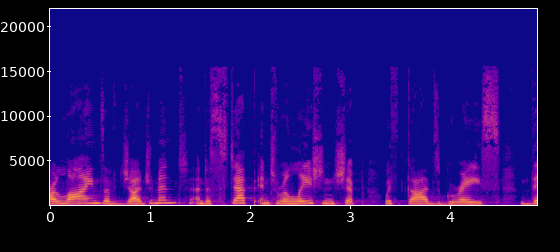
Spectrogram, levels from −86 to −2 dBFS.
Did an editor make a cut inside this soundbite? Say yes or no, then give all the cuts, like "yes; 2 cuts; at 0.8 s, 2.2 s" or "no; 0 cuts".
no; 0 cuts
